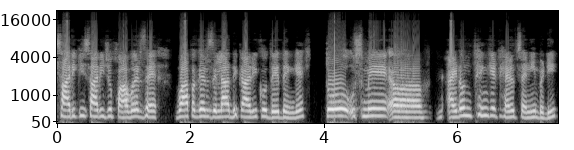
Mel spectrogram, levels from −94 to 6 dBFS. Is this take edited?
no; 0 cuts

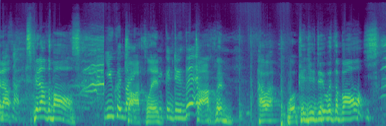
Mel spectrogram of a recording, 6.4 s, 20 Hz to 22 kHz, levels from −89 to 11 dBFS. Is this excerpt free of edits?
no; 1 cut; at 1.7 s

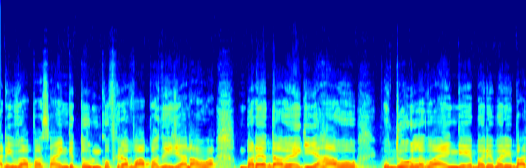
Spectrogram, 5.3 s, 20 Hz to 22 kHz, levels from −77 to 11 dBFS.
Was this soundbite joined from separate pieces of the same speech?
no; 0 cuts

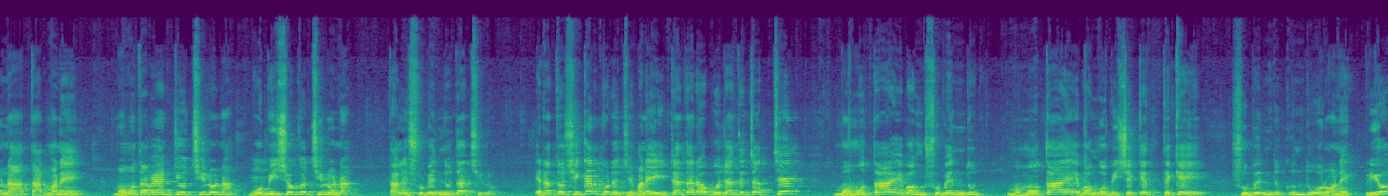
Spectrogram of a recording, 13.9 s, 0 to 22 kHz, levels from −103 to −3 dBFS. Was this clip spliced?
no; 0 cuts

